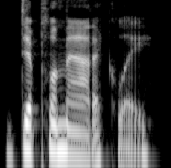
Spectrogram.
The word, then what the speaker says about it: diplomatically: She handled the disagreement diplomatically. Notice the rhythm. Diplomatically, the stress lands firmly on ma, and the ending softens quickly, almost swallowed in fast speech.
